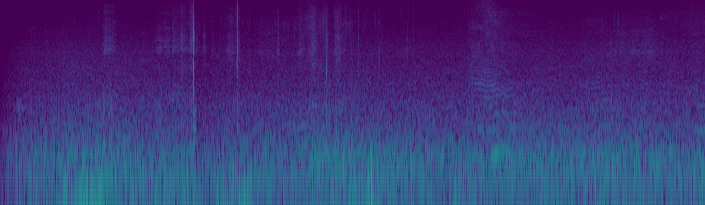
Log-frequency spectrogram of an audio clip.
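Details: Honey bees gathering water from a leaky hose and fanning the hive, with a cat nearby; a dense low hum dominates, a wavering flyby buzz passes near the six-second mark, and sharp clicks sound twice.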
